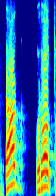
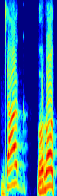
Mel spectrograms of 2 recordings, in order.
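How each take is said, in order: First: The r sound is split off from the cluster. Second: The r sound is split off from the cluster.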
